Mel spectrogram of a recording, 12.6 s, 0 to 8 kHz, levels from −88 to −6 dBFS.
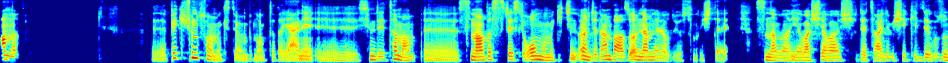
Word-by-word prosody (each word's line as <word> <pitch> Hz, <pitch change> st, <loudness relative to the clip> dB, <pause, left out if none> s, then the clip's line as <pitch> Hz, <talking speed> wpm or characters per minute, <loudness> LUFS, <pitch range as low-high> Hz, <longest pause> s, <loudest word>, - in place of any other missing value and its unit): Anladım. 175 Hz, -5 st, +2 dB, 1.6 s
Eee, -, -, -7 dB
peki 245 Hz, -1 st, 0 dB
şunu 255 Hz, -3 st, +5 dB
sormak -, -, -3 dB
istiyorum -, -, -5 dB
bu -, -, -7 dB
noktada: -, -, -7 dB
Yani, 70 Hz, +1 st, +2 dB, 0.2 s
eee, 65 Hz, 0 st, -6 dB
şimdi, 165 Hz, -3 st, -3 dB
tamam, 165 Hz, -7 st, +1 dB
eee, 65 Hz, -3 st, -4 dB
sınavda 155 Hz, +2 st, +5 dB
stresli 165 Hz, -1 st, -1 dB
olmamak 150 Hz, -6 st, +2 dB
için 95 Hz, -7 st, -2 dB
önceden 170 Hz, +1 st, +3 dB
bazı 145 Hz, -2 st, +4 dB
önlemler 150 Hz, -2 st, +3 dB
alıyorsun. -, -, -8 dB
İşte, -, -, -3 dB, 0.4 s
sınava 145 Hz, -1 st, 0 dB
yavaş 135 Hz, 0 st, +1 dB
yavaş, 150 Hz, -1 st, +1 dB
detaylı 135 Hz, +2 st, -1 dB
bir 150 Hz, -, -9 dB
şekilde 145 Hz, -1 st, -1 dB
uzun 145 Hz, +1 st, -5 dB
150 Hz, 140 wpm, -25 LUFS, 135-165 Hz, 1.6 s, şunu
